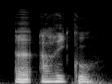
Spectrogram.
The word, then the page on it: haricot: France; /a.ʁiˈko/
